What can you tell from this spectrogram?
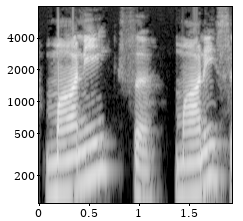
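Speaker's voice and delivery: मानीस drawn out as maa-nee, then s; beginner's piecemeal reading of मानीस; sounded out. Shown as a demonstration. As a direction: read मानीस slowly in separate sounds, long first vowel. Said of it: "तो इसे ऐसे पढ़िए".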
